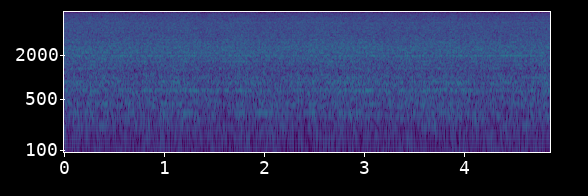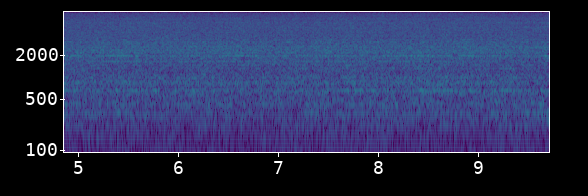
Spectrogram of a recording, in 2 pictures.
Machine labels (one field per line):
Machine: fan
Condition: normal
